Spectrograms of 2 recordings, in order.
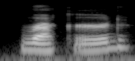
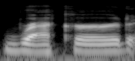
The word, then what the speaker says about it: record: something something right but if we stress the second syllable record it's a verb meaning to preserve something in writing or audio wow so the same word can have two different meanings depending on where we put the stress that's right so it's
